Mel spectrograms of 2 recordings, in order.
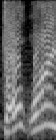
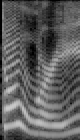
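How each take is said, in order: First: It is said in a curt, plain way. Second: It is said in a soft, kind way. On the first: "not like don't worry" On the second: "it was like just so kind"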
